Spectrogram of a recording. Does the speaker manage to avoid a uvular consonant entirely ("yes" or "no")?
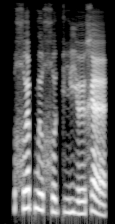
no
